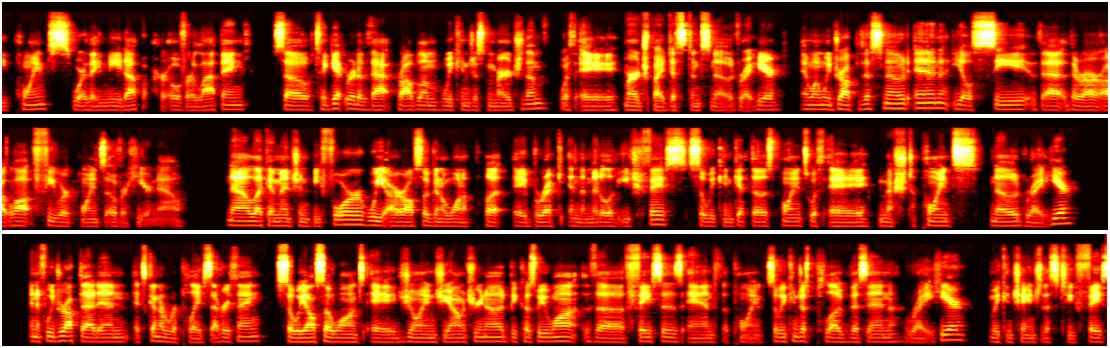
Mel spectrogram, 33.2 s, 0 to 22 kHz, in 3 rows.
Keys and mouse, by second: 2.4 shift+z, 3.5 shift+z, 3.6 shift+middle click, 5.2 click, 5.6 middle click, 5.9 shift+a, 13.2 click, 13.2 middle click, 13.2 right click, 13.2 shift+z, 19.3-21.8 shift+drag, 19.5 shift+a, 22.4-24.8 drag, 24.8 x, 24.8 shift+a, 25.5-27.1 drag, 28.2-33.1 drag.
